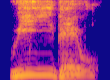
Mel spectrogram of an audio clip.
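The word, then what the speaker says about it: video: 그래서 위데오. 라틴어에서는 V를 우라고 발음한다고 말씀드렸잖아요. 우이니까 위데오가 되는 겁니다.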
